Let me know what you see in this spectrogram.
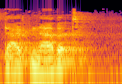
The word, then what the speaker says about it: Dagnabbit: Alan's saying that it's Dagnabbit. – Oh, there you go. So is that how you pronounce it? – Yeah.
